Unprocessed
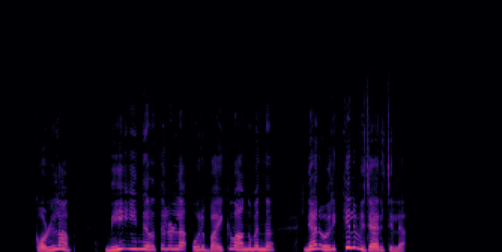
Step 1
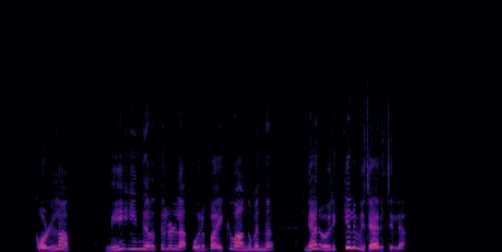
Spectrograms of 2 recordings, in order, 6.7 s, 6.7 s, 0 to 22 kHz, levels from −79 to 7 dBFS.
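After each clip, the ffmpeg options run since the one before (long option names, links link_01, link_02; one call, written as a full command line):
ffmpeg -i in.wav -af "highpass=frequency=410:width=0.5412,highpass=frequency=410:width=1.3066,volume=-3.5dB" out.wav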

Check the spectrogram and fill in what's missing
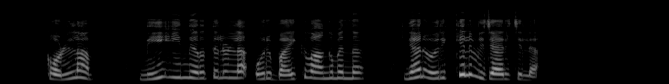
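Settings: ffmpeg -i in.wav -af "superequalizer=12b=0.355:15b=2.82,volume=2dB" out.wav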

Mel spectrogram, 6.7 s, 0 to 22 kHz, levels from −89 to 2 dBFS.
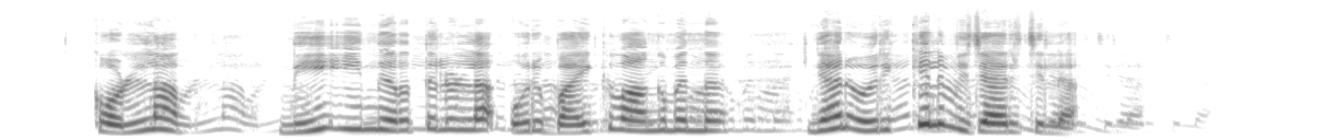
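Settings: ffmpeg -i in.wav -af "aecho=1:1:341|682:0.075|0.0232" out.wav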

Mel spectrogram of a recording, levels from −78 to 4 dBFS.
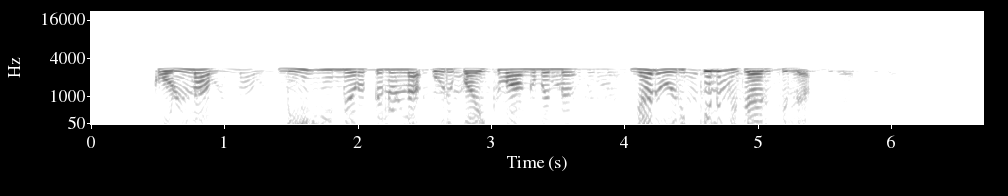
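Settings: ffmpeg -i in.wav -af "lowpass=frequency=2600:width_type=q:width=0.5098,lowpass=frequency=2600:width_type=q:width=0.6013,lowpass=frequency=2600:width_type=q:width=0.9,lowpass=frequency=2600:width_type=q:width=2.563,afreqshift=-3000" out.wav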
